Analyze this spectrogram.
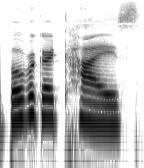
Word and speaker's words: Beauregard-Keyes: Orleans episodes and uh you did pronounce that um Beauregard Kai right or Kai I think I did I you know what I but yes that's what it should be Beauregard Kai's yeah house and a lot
